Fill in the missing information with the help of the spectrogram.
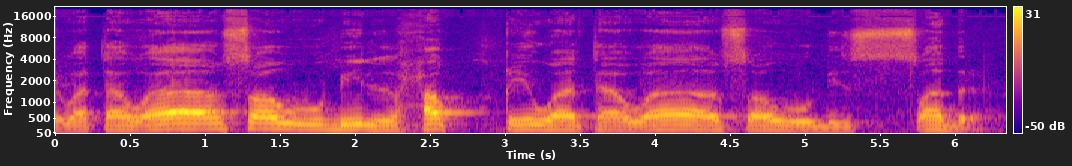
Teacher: صاد کو بھی موٹا پڑھنا ہے، ٹھیک ہے، اور اس میں سیٹی کی بھی آواز آئے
